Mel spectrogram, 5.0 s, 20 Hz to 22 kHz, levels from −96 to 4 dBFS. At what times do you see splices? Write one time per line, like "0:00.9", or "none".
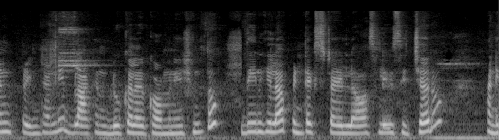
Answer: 0:02.4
